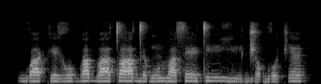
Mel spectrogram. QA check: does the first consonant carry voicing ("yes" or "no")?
yes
